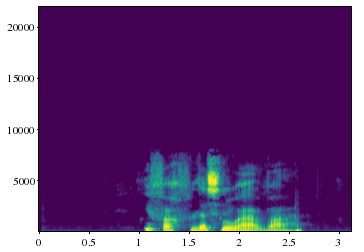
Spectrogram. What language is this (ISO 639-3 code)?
kab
